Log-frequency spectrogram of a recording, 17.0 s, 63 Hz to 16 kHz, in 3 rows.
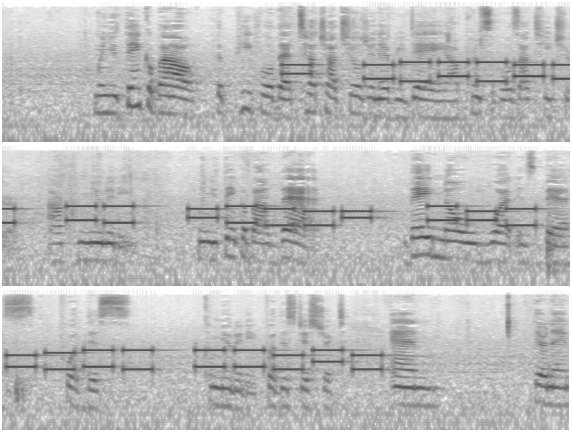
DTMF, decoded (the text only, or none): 0 539385 96 0621* 972 4263 661#1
